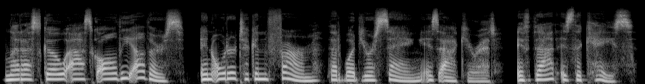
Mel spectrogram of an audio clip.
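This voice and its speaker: A polite female android from a video game, acted by a woman. She speaks in formal, precisely measured phrases at a medium pitch, analytical yet fussily caring. The sound is close and dry. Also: a little mellow, dry recording, natural voice. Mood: concerned, fussy.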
